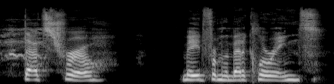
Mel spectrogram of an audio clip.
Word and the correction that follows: midichlorians: I know I said that wrong. Wait, did I say it wrong again? – Midichlorians.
